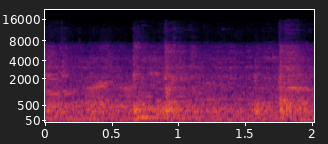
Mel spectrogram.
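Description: Passenger coaches of an arriving train rolling past at the platform, running with a steady rumble broken by a few sharp wheel knocks over the rail joints.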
